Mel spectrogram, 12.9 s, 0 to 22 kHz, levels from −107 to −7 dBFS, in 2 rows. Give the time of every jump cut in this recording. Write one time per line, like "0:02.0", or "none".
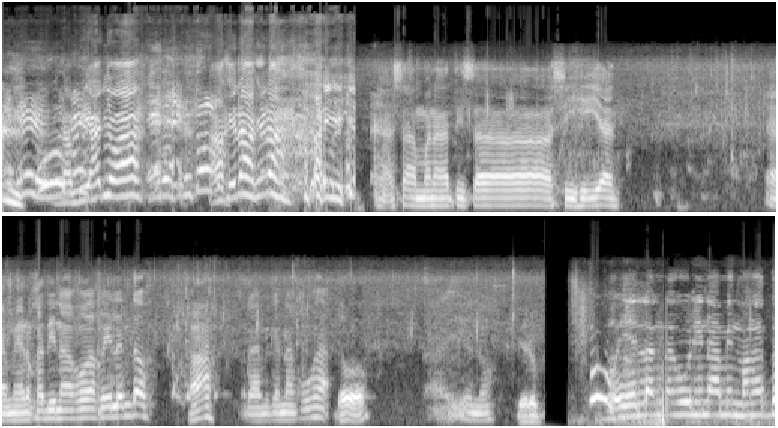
0:02.9
0:11.0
